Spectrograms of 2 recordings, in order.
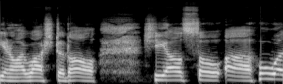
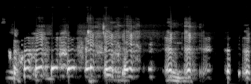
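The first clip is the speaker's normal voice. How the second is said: laughing; 11 semitones higher than usual. Real, not acted. Laughs at own joke.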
